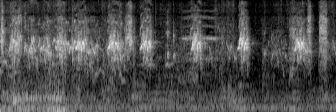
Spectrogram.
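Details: Pet budgie chirping at home: a string of bright, squeaky chirps with whistled notes, roughly two per second, fairly loud and close.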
